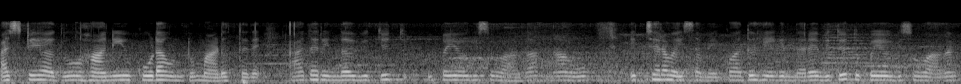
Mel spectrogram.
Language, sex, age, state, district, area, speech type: Kannada, female, 18-30, Karnataka, Mysore, urban, spontaneous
